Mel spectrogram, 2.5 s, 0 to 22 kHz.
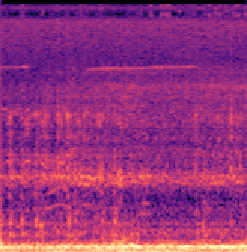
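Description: A Mitsubishi Pajero 4WD grinds steadily through a bank on a bush track at night, its engine a low continuous rumble close by, no voices.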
